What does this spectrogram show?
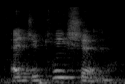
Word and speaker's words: education: just one L here the word education you're going to hear a different sound in here this D makes like a sh sound Ed Edge four syllables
